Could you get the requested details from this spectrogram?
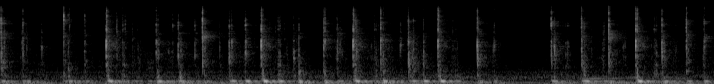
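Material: Plastic.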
